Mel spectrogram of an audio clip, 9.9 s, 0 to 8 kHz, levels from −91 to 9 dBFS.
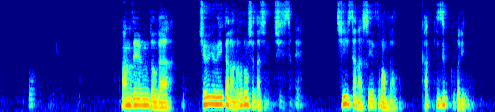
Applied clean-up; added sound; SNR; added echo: neural mask model DeepFilterNet 3.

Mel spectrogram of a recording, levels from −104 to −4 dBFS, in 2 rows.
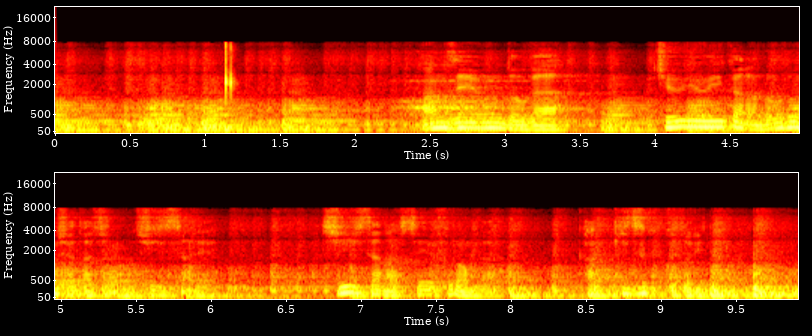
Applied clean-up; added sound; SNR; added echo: none; Finger snapping; 10 dB; reverberation time 0.9 s.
